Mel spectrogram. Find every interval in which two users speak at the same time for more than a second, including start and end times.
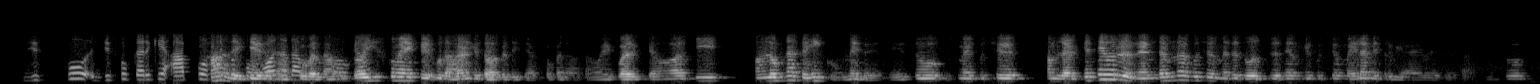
2.0-3.7

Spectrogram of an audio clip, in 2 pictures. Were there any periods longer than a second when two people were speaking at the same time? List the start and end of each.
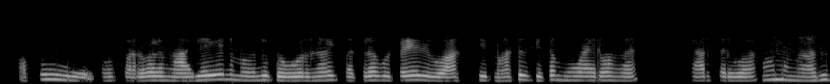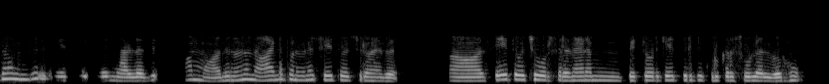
none

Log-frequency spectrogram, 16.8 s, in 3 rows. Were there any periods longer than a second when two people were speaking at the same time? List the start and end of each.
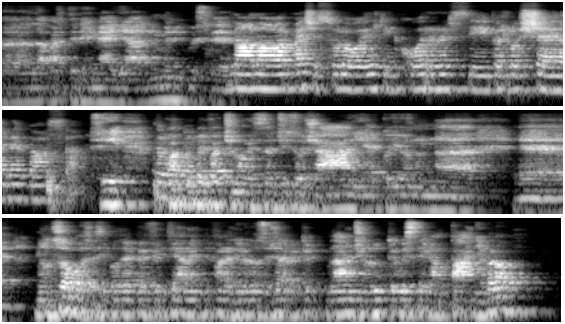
none

